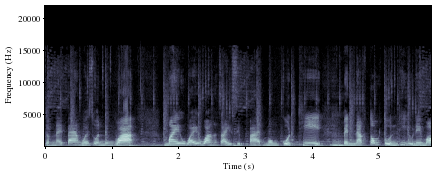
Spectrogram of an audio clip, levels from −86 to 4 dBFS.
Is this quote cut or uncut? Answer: uncut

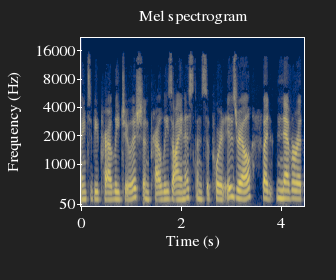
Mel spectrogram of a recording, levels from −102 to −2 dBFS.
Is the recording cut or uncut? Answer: cut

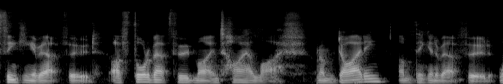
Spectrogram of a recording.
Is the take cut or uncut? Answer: cut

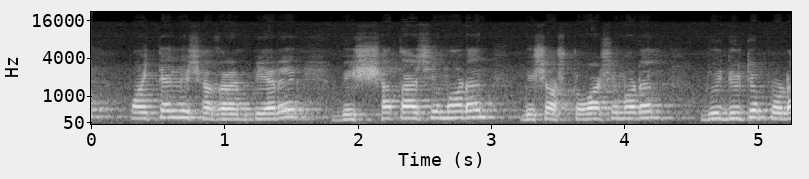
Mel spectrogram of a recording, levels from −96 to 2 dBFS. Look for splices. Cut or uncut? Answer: cut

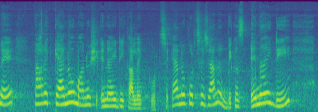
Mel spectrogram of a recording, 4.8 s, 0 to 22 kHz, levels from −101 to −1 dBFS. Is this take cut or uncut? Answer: uncut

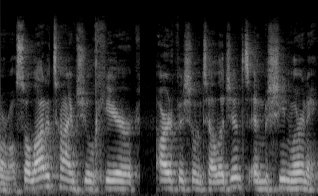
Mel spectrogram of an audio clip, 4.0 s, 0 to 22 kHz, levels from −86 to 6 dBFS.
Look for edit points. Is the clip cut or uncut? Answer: cut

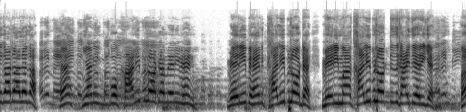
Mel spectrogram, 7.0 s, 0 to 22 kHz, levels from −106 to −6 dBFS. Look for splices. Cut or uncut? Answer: uncut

